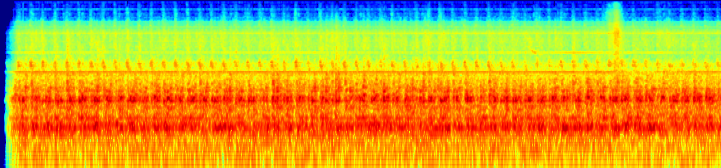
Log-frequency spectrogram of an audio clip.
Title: LG washing machine making loud noise #noisy #lg #washer #repairs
